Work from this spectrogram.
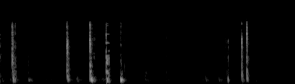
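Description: Someone typing on a computer keyboard during an Ubuntu install, quiet close key clicks in small irregular bursts separated by brief gaps.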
